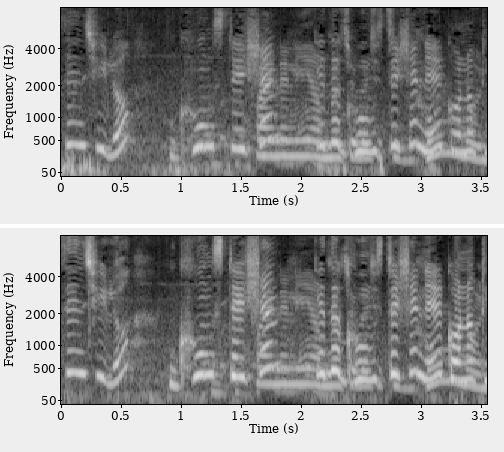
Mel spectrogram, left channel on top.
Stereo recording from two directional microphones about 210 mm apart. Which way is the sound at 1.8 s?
Centre (ahead or behind).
